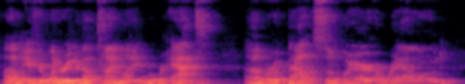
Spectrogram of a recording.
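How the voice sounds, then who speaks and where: Pastor with a higher, mellow voice. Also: male voice, unhurried, far from the mic. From Netherlands. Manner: casual, self-deprecating, asks the congregation questions. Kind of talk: conversational sermon. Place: church sanctuary. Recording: echoey church hall from afar.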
